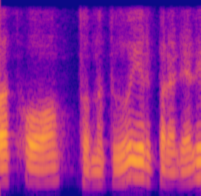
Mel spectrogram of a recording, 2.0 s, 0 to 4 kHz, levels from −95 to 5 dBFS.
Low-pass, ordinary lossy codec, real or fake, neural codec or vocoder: 3.6 kHz; AAC, 32 kbps; fake; codec, 24 kHz, 0.5 kbps, DualCodec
